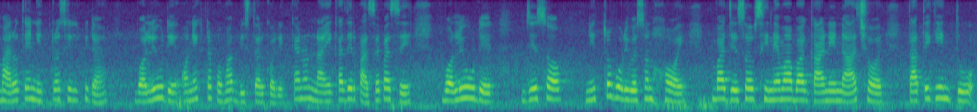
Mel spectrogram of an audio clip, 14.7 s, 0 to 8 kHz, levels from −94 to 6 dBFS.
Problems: constant background noise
